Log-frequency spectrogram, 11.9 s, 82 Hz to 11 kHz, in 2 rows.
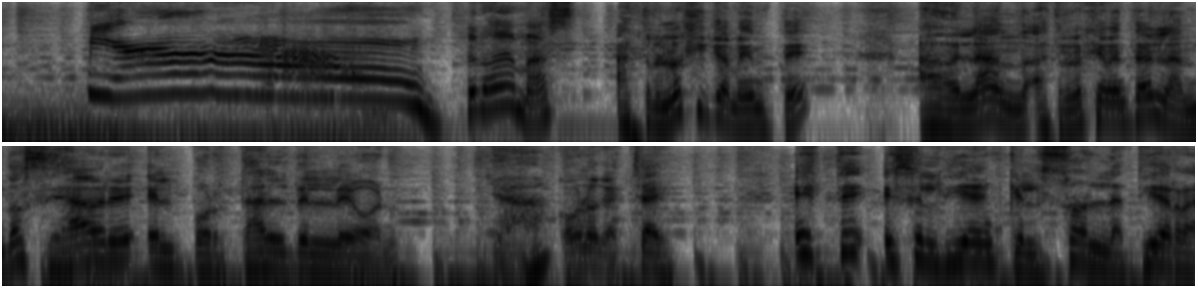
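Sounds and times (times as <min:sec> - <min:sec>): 
cat meowing: 0:00.4 - 0:02.2
speech: 0:02.3 - 0:11.9.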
